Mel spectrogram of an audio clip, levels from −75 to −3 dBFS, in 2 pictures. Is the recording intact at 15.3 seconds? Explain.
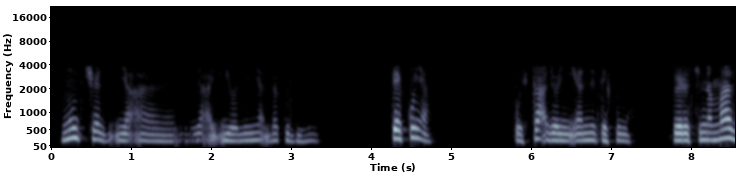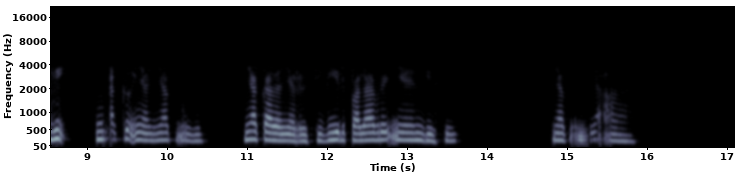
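No. From 15.19 to 15.40 s there is VoIP packet loss concealed by the speech codec: about 100 ms of audio went missing, and the decoder extended its last pitch and filter while lowering the gain, so the sound smears into a fading buzzy tone or coloured noise.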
